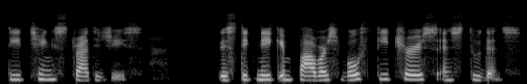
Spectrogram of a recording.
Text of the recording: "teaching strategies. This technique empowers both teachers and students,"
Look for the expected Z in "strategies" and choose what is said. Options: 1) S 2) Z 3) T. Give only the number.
1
